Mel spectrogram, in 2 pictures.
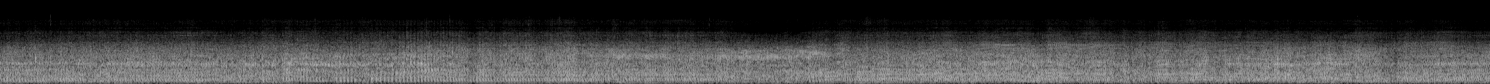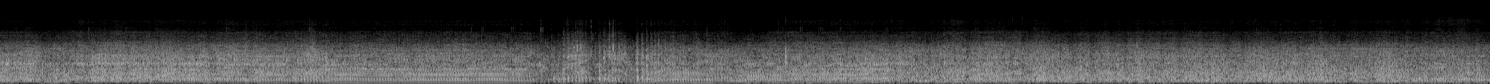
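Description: Yamaha WR250R's single-cylinder four-stroke engine running under way on a dirt trail, its pitch shifting up and down with the throttle, with a few knocks from the bike about two-thirds of the way through.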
